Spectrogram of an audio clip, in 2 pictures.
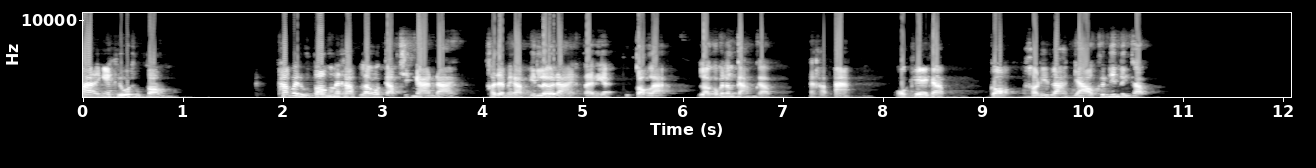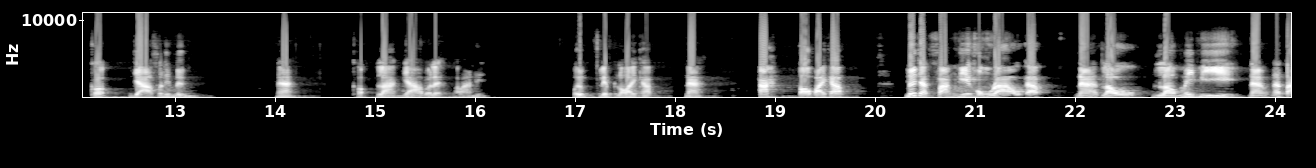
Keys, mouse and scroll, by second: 0.4 scroll down 1, 9.2 ctrl+z, 10.2 click, 13.6 click, 13.9 middle click, 14.4 middle click, 16.4 click, 17.1 space, 17.5-18.3 scroll up 2, 18.4 middle click, 18.7-19.8 scroll down 4, 19.8 middle click, 20.3 scroll down 2, 21.4 middle click, 23.2-23.9 scroll up 1.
